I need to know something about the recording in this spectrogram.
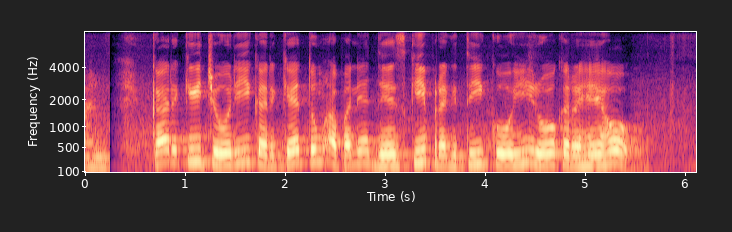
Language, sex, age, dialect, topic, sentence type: Hindi, male, 18-24, Marwari Dhudhari, banking, statement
